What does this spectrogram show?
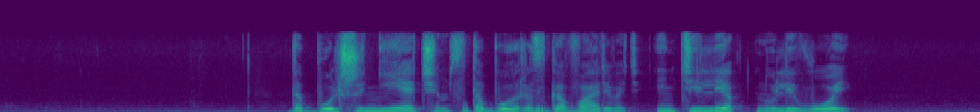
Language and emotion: Russian, angry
